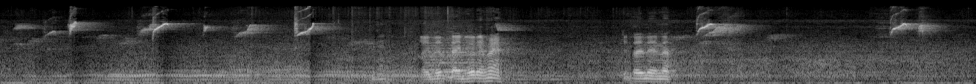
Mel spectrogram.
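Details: Caged wild-caught olive-backed sunbird being tamed during the morning gives high, sharp upslurred chirps, spaced about a second apart, while a man talks in Vietnamese in the middle and faint clicks sound.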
